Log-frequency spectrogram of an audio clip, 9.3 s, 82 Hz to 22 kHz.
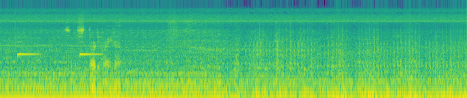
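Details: Starter cranks several seconds, roughly ninety beats a minute, before catching on a 2006 Nissan Sentra 1.8L with no power and rough idle; long crank from a failing fuel pump, before pump replacement.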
